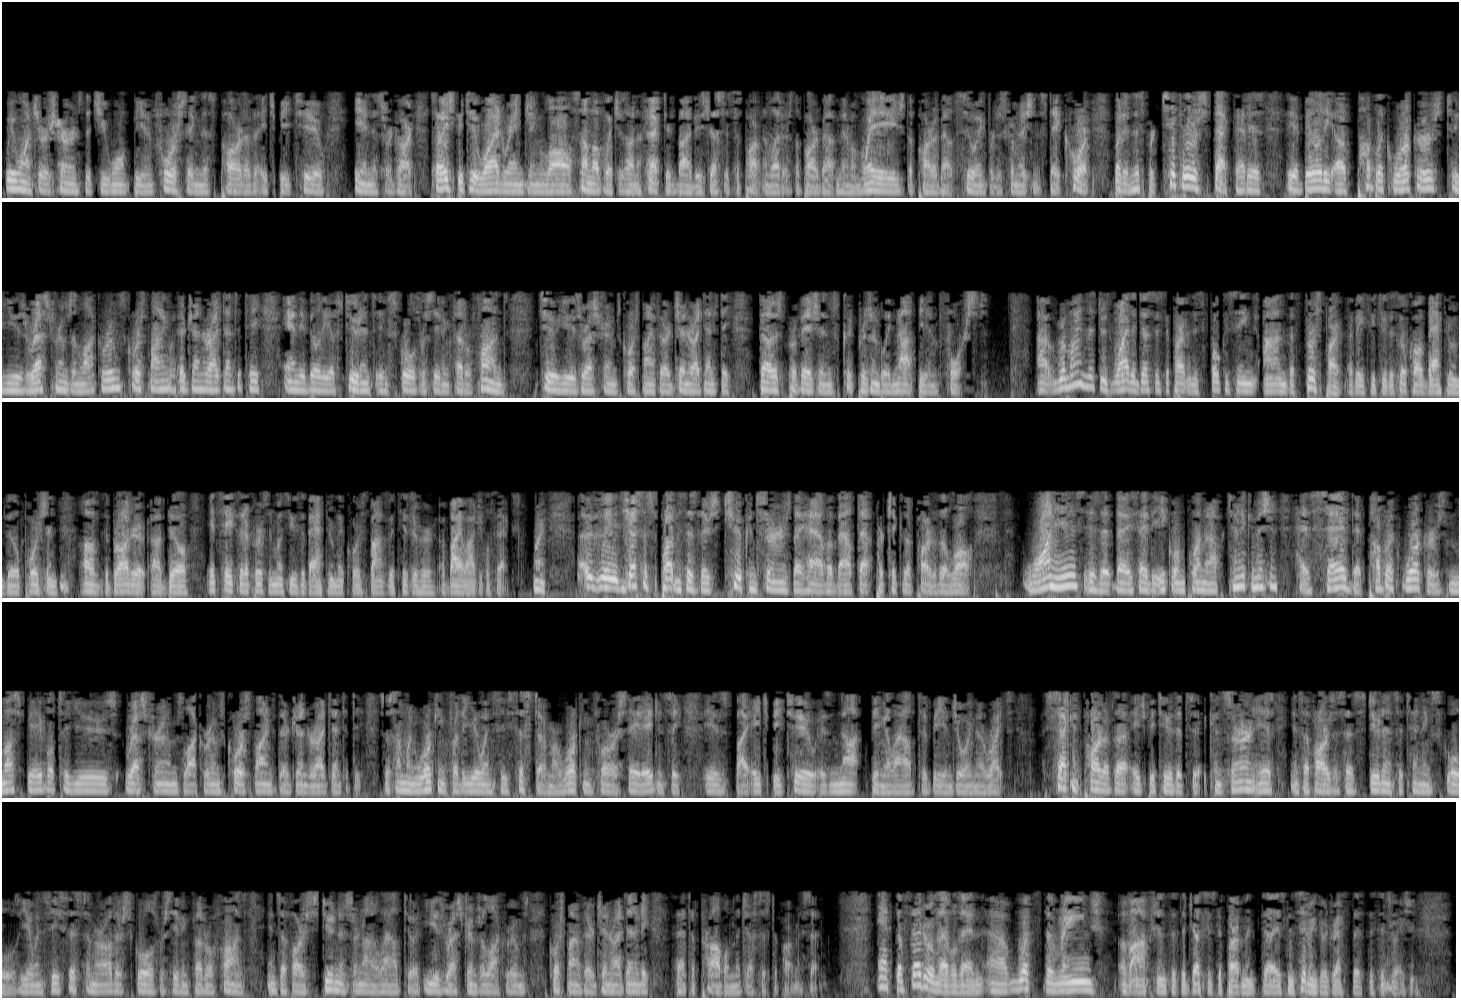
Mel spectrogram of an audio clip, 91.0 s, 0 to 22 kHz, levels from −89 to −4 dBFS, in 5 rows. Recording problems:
garbled, watery; badly; nothing above 4 kHz
distortion; slight; 3% of the sound clipped

